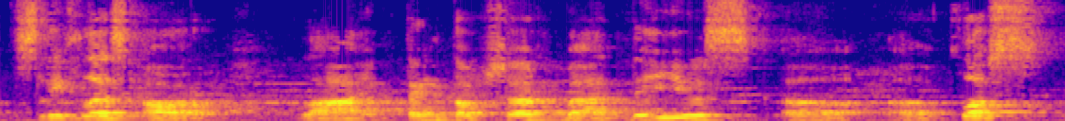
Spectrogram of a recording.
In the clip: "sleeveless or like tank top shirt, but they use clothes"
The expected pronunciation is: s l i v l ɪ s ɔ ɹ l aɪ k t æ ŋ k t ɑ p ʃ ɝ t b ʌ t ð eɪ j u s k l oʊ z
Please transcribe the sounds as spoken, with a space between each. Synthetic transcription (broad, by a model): s l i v l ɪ s ɔ ɹ l aɪ k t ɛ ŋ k t ɑ p s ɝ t b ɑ t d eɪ j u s k l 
